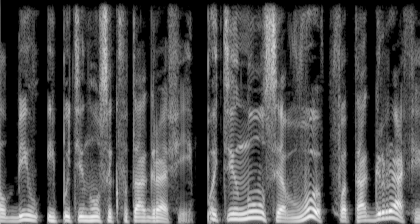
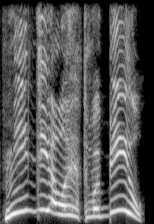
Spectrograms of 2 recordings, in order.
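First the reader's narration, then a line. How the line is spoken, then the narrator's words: Shouting. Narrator (Russian): крикнул Ричи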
